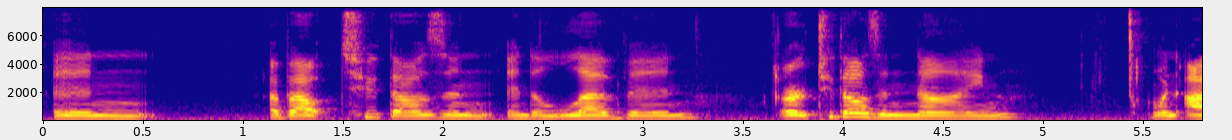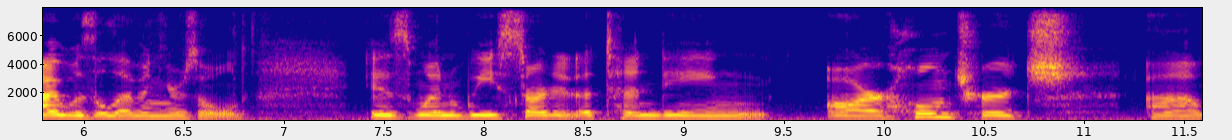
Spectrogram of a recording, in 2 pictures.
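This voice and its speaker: Speaking with a mid-range, fairly bright voice over slight background noise, this church member tells her personal faith testimony to camera. She's in her twenties, from Mexico, and her delivery is loose and unpolished, with lots of ums and self-corrections.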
